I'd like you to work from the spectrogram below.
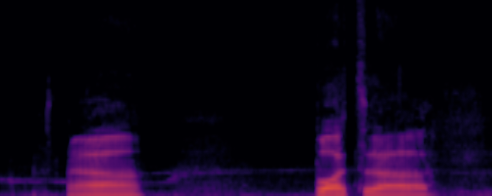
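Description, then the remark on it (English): A passing police car's siren sounds in loud, harsh electronic bursts: one long blast, then a short chirp and another sustained tone, with a faint steady whine in the background. “Cop sirens, I told you.”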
